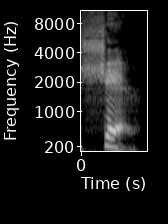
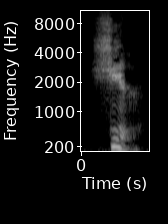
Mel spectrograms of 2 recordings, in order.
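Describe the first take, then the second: First: The vowel sounds like 'air'. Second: The vowel sounds like 'ee'. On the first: The speaker calls it wrong. "not Share" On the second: The speaker calls it right. "Sheer, not Share"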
